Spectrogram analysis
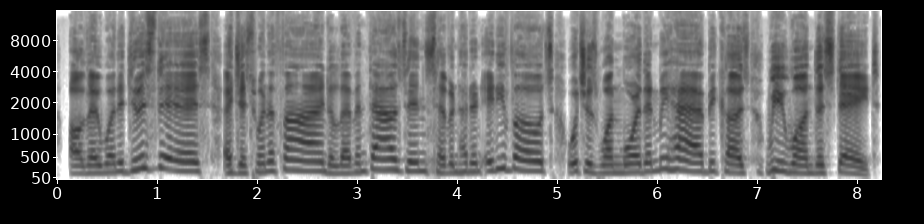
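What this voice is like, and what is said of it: Poor Donald Trump impression. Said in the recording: “That's my shitty Donald Trump impression”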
